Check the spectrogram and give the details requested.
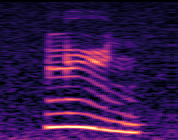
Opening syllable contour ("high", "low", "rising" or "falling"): falling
